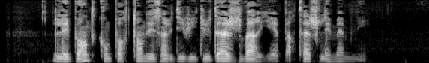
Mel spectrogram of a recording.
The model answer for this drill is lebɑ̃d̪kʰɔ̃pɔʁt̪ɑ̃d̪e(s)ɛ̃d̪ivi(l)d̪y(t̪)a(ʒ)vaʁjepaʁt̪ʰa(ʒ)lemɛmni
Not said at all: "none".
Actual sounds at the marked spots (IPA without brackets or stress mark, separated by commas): z, none, d̪, ʒ, ʒ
